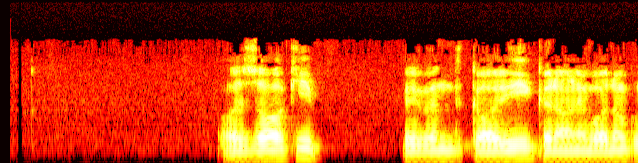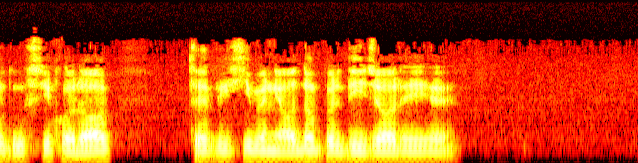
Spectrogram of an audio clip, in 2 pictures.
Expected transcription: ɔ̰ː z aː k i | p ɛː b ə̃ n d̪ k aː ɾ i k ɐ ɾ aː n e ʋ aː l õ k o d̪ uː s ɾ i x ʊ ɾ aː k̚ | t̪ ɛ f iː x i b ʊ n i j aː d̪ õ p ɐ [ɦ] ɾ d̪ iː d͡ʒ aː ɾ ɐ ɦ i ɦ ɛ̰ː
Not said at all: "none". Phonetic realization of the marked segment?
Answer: none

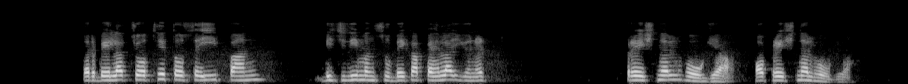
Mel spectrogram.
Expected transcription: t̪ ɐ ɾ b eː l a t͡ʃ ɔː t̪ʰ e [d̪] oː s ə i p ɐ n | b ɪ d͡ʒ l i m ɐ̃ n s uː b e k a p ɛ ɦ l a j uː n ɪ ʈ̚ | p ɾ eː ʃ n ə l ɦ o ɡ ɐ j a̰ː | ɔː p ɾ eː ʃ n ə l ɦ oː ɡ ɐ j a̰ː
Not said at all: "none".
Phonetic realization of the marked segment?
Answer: t̪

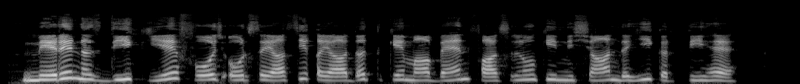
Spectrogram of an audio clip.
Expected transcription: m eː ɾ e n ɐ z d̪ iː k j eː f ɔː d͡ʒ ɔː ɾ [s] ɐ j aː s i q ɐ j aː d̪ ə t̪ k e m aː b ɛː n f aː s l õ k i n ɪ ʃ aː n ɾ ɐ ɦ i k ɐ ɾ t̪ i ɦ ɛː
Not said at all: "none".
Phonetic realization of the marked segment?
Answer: s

